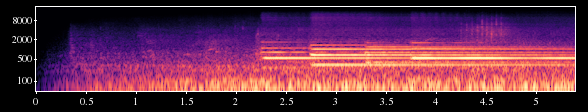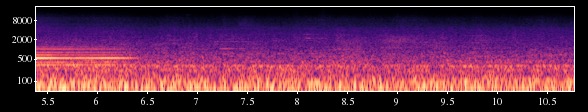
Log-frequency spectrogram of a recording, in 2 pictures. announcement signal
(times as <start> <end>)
2.2 6.5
